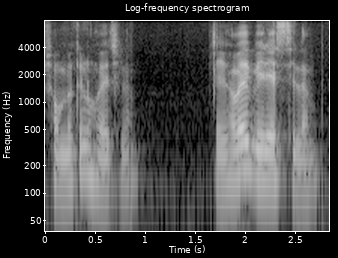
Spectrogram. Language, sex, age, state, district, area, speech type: Bengali, male, 18-30, West Bengal, Murshidabad, urban, spontaneous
